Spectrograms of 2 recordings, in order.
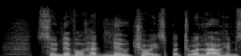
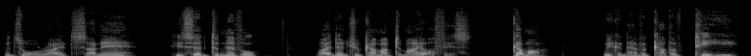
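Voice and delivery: much lower and softer, kindly rasp; calm the frightened boy with a soft low growl; Moody gently coaxing Neville in a low growl; low gentle growl; 5 semitones lower, 5 dB quieter than usual. Acted. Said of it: "a much lower and gentler growl".

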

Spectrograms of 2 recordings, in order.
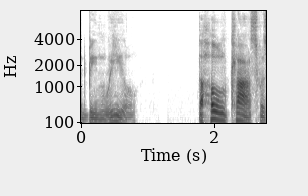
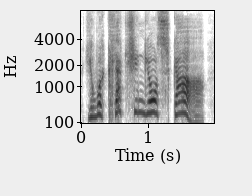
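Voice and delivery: high, loud professor voice; excited insistence; 6 dB louder than usual. A narrator's reading. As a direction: press the student with excited certainty. Excited professor presses the student.

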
